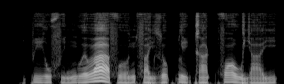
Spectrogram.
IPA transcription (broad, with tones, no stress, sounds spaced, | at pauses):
p iː˧ w f i˩˧ ŋ u˧˥ ə̯ ʋ aː˥˨ f oː˩˧ n f a˩ j l o˧˥ p̚ l i˧˩ k aː˧˥ k̚ f ɔː˥˨ w j a˩˧ j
